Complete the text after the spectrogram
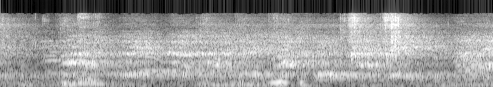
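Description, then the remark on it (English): The Trinity Catholic crowd at a school game roars out a retaliation cheer, a dense, steady wash of many voices shouting together, with occasional thumps and thuds mixed into the noise. “This is the retaliation cheer.”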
